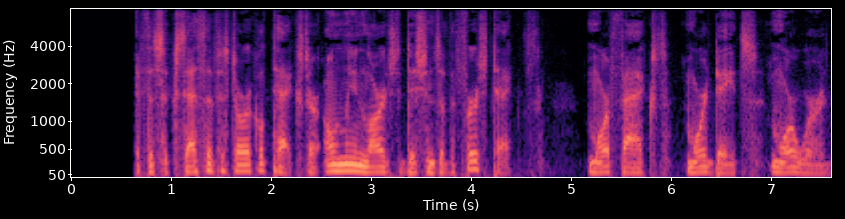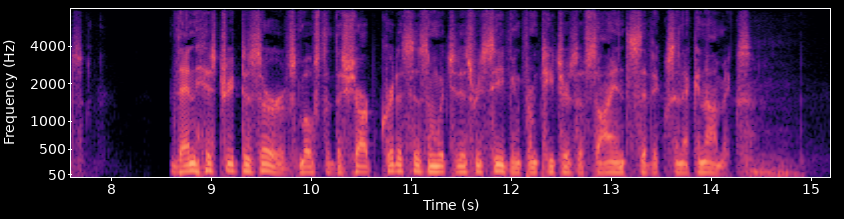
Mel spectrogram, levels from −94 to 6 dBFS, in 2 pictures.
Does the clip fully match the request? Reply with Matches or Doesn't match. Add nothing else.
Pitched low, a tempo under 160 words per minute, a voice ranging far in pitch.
Doesn't match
